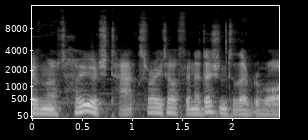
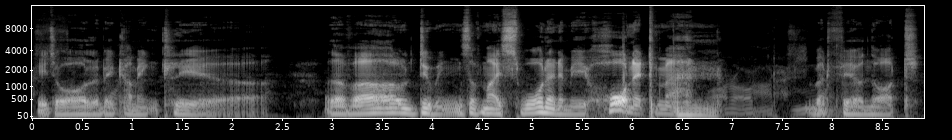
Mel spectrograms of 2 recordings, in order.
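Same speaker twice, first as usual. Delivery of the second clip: menacing beekeeper plotting revenge, slow and low; low, slow mad beekeeper; 3 semitones lower, slower than usual. Acted.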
